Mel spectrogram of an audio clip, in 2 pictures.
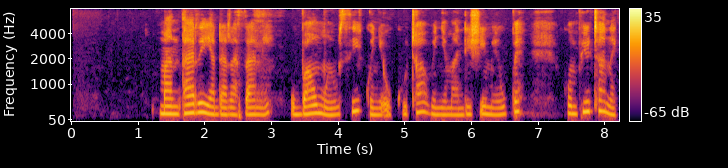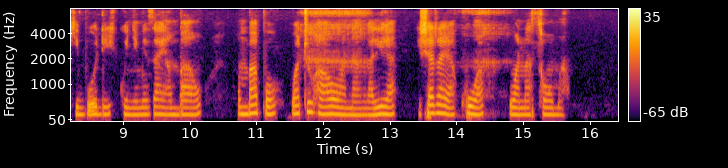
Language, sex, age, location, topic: Swahili, female, 36-49, Kisii, government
